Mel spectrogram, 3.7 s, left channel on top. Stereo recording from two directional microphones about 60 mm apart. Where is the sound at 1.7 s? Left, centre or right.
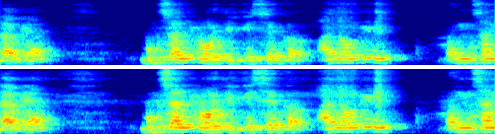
Left.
